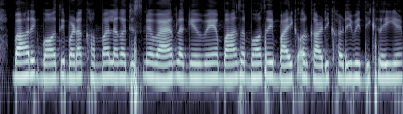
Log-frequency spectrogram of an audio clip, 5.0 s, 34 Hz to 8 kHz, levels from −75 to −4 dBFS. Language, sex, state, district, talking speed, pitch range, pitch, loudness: Hindi, male, Uttar Pradesh, Muzaffarnagar, 295 wpm, 190-200 Hz, 195 Hz, -19 LUFS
